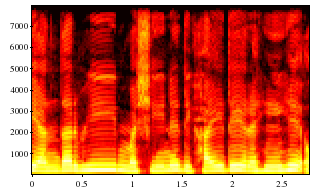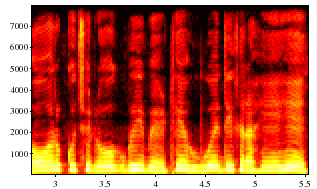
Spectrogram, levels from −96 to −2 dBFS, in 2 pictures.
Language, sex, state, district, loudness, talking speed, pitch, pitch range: Hindi, female, Bihar, West Champaran, -13 LUFS, 185 wpm, 220 Hz, 205-230 Hz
